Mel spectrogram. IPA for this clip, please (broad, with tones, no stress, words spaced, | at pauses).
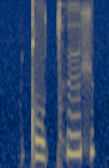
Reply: ǃo˧˩ ǀʰø˥ʃ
